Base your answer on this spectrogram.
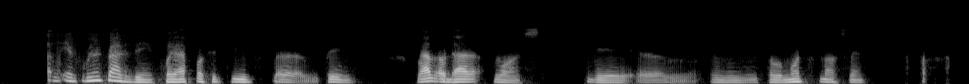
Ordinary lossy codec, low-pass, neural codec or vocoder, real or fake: none; 5.4 kHz; codec, 16 kHz in and 24 kHz out, 0.6 kbps, FocalCodec, streaming, 2048 codes; fake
